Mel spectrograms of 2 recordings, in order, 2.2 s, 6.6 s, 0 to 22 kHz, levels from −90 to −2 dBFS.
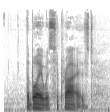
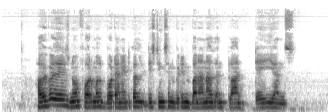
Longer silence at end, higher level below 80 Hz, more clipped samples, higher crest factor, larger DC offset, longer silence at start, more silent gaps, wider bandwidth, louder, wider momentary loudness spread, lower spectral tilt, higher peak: second, 0.35 s vs 0.75 s; about the same, -58 dBFS vs -56 dBFS; neither; about the same, 18 dB vs 16 dB; neither; second, 0.5 s vs 0.75 s; neither; about the same, 16 kHz vs 15.5 kHz; second, -26 LUFS vs -19 LUFS; first, 16 LU vs 9 LU; second, -5 dB/octave vs -8 dB/octave; second, -10 dBFS vs -2 dBFS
